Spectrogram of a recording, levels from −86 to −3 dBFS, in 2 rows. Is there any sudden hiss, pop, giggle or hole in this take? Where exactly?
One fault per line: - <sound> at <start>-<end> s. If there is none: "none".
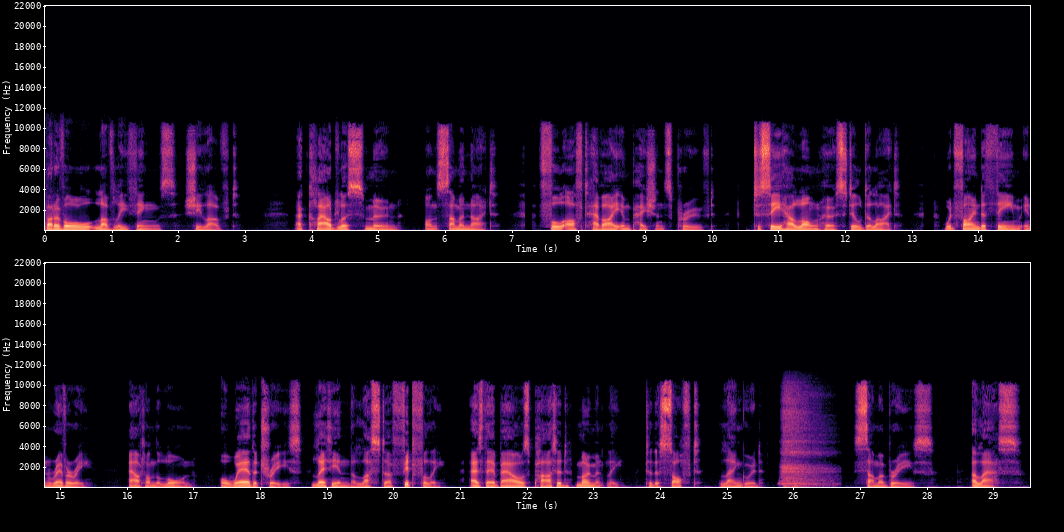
- sigh at 25.7-26.7 s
